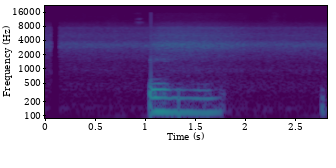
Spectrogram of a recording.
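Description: A young man speaks briefly and calmly into a microphone.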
